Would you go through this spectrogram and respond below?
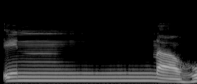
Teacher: হরকতের বামে নুনে তাসদিদ, এখানে ওয়াজিব গুন্না করতে হবে।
